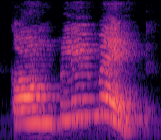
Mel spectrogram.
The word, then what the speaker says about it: complement: अब मैंने बाजू में देखिए कुछ और लिखा है, कॉम्प्लीमेंट। देखिए, कॉम्प्लीमेंट का मतलब क्या होता है, पूरक। और एक बात याद रखना, कॉम्प्लीमेंट यानी जैसे हम कहते हैं प्रशंसा, तो कॉम्प्लीमेंट का प्रोनाउंसिएशन सेम है, पर इसमें देखिए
